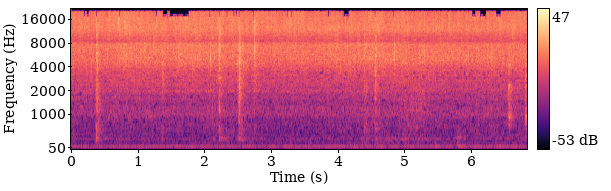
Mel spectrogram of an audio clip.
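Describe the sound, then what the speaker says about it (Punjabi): Onions frying in a pan with garlic for a Punjabi kaddu vadiyan dish, a steady close sizzle broken by occasional sharp clicks of a spatula against the pan, with no voices. "ਹੁਣ ਪਿਆਜ਼ ਨੂੰ ਪਕਾਵਾਂਗੇ ਆਪਾਂ"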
